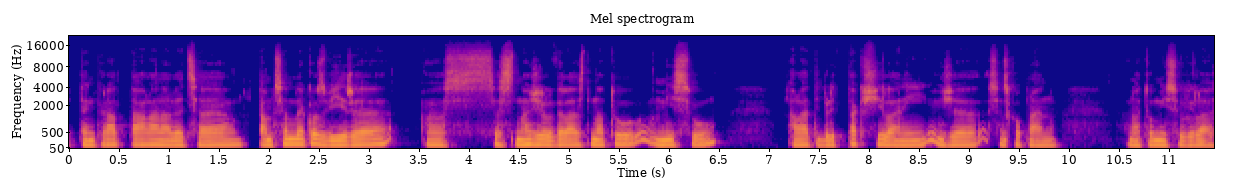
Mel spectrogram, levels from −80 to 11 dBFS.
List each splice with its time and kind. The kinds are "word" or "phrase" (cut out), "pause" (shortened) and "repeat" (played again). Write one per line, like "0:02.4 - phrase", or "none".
0:01.8 - pause
0:07.5 - word
0:09.3 - word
